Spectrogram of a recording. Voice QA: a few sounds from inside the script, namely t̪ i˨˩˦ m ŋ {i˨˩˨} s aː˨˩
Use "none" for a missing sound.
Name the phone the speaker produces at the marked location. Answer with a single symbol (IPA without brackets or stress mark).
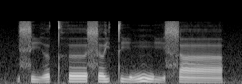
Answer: i˨˩˨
